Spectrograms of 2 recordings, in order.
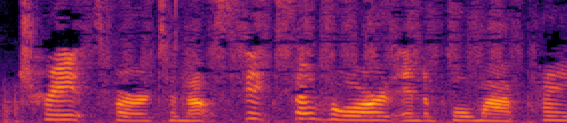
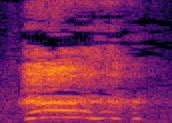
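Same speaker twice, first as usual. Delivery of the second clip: imitated gasp; 9 semitones higher, 6 dB louder than usual. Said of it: "he'd be like".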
